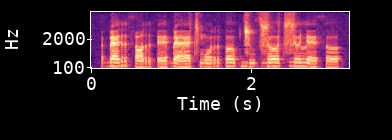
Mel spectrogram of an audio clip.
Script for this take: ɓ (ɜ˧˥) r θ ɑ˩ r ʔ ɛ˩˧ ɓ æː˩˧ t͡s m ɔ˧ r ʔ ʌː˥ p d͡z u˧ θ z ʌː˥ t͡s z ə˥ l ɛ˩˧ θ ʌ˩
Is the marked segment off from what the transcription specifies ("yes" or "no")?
yes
